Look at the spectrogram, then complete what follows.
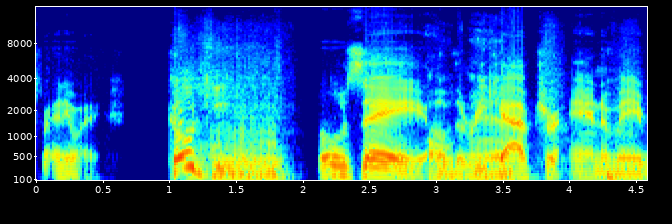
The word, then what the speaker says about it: Code Geass: This is pronounced code geese, right? I believe that is the case, yes. Okay. Why don't they just spell it as geese? Like the plural of goose. But anyway, code geese.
